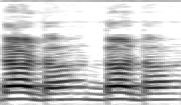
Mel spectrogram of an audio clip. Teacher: जीभ की नोक जो ऊपर जाके तालू से लगेगी, तुरंत झटके के साथ नीचे आ जाएगी। बोलेंगे डा डा डा डा, जैसे बोले डा डा तो जीभ ऊपर गई और जाने के बाद तालू पे टच किया और तुरंत जो है तालु को छूने के बाद या तालु को स्पर्श करने के बाद तुरंत जो है नीचे आ गई। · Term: उत्क्षिप्त व्यंजन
